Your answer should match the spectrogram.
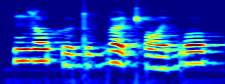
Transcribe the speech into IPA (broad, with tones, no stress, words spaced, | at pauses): nzo˦xɯ˨tʷə˨ bœ˦˨cʰɔ˨ɪ̯bo˦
